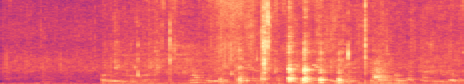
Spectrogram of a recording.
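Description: Hens cluck close by.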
